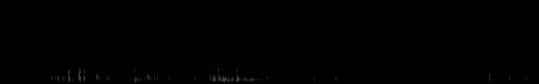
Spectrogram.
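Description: Soft low gurgling and rumbling bursts over steady hiss; ordinary bowel sounds of a growling stomach.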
